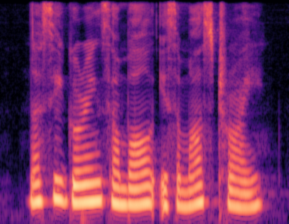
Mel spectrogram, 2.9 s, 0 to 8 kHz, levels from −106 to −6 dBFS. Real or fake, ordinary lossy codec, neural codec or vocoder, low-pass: real; none; none; none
